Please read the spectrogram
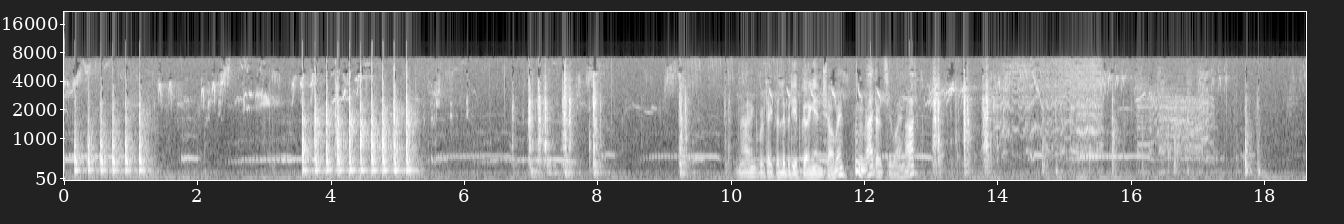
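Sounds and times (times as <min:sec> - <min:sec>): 
faint birdsong chirping: 0:00.0 - 0:18.6
rapid knocking on a wooden door: 0:00.2 - 0:01.4, 0:03.6 - 0:05.4
speech: 0:10.4 - 0:13.1.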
